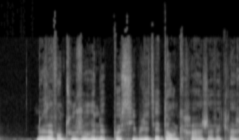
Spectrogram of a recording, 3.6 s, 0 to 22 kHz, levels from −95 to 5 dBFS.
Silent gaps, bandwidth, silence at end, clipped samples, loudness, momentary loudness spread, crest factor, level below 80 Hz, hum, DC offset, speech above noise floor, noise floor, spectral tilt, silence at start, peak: none; 16 kHz; 0 s; under 0.1%; -20 LUFS; 7 LU; 16 dB; -42 dBFS; none; under 0.1%; 31 dB; -50 dBFS; -7.5 dB/octave; 0.55 s; -4 dBFS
